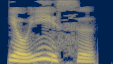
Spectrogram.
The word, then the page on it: 有意思: you yi si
